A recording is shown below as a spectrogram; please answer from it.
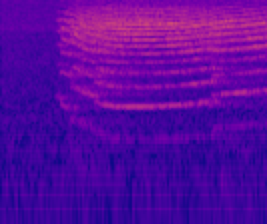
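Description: A buzzy, horn-like tone begins about half a second in, sags slightly in pitch and rises again, then cuts off abruptly.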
